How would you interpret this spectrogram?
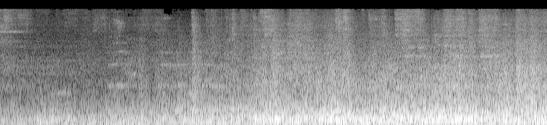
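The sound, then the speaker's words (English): A Northern Line underground train terminating at Taibai rumbles along the rails, a dense roar that swells louder over the first few seconds, with faint rattling clicks from the wheels and no voices. “This is the Northern Line train, terminating at Taibai.”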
